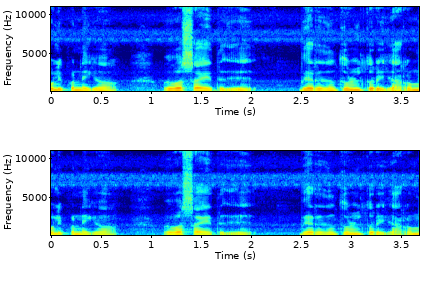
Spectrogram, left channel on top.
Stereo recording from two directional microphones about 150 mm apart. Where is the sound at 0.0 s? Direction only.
25° left (ahead or behind).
